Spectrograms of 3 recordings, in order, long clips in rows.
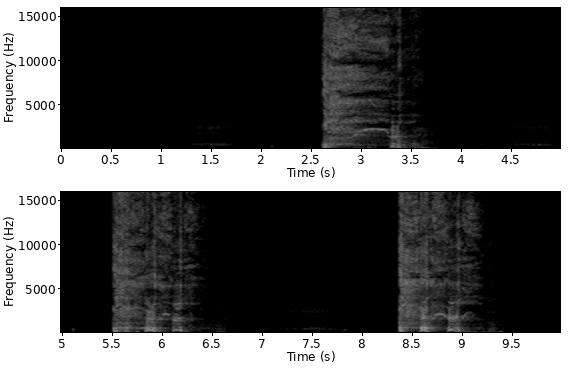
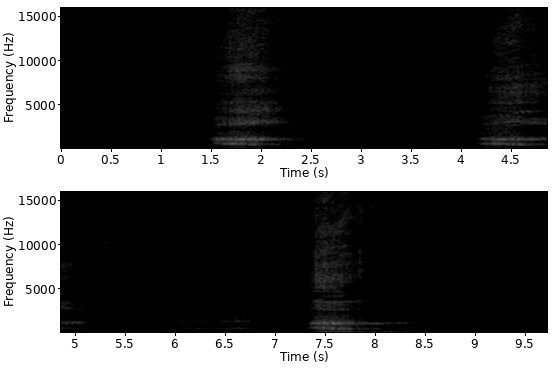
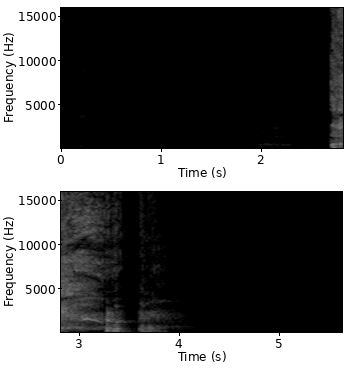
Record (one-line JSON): {"three_cough_length": "10.0 s", "three_cough_amplitude": 3776, "three_cough_signal_mean_std_ratio": 0.37, "exhalation_length": "9.7 s", "exhalation_amplitude": 339, "exhalation_signal_mean_std_ratio": 0.41, "cough_length": "5.6 s", "cough_amplitude": 2075, "cough_signal_mean_std_ratio": 0.31, "survey_phase": "beta (2021-08-13 to 2022-03-07)", "age": "45-64", "gender": "Male", "wearing_mask": "No", "symptom_cough_any": true, "symptom_runny_or_blocked_nose": true, "symptom_fatigue": true, "symptom_headache": true, "smoker_status": "Ex-smoker", "respiratory_condition_asthma": false, "respiratory_condition_other": false, "recruitment_source": "Test and Trace", "submission_delay": "3 days", "covid_test_result": "Positive", "covid_test_method": "RT-qPCR", "covid_ct_value": 22.8, "covid_ct_gene": "ORF1ab gene", "covid_ct_mean": 24.1, "covid_viral_load": "13000 copies/ml", "covid_viral_load_category": "Low viral load (10K-1M copies/ml)"}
